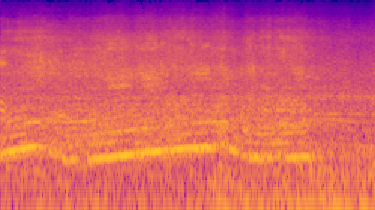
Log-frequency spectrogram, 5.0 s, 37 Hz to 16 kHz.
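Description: A tuned BMW X6 35d diesel with a stage 1 remap, downpipe and hardcut drives hard. Its engine roars loudly and steadily throughout, with the pitch wavering as it revs, close and unbroken.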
